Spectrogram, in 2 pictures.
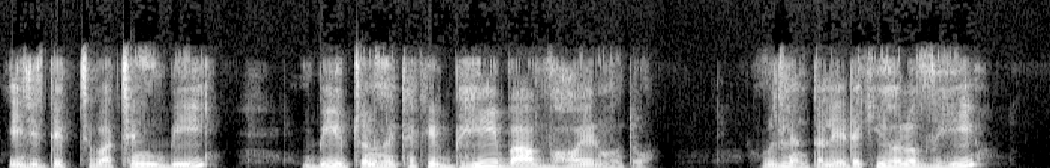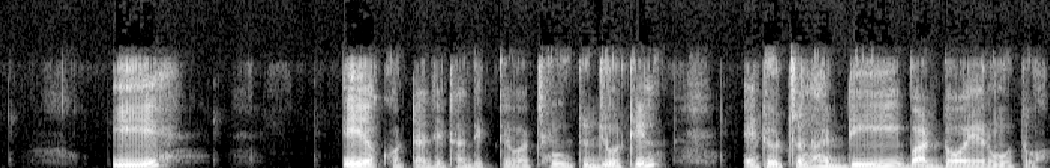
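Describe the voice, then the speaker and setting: A woman's voice: deep voice, normal speed, pauses often, mellow, no room sound. A woman teaching a language lesson, breaking each word into letters and repeating it several times. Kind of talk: slow explanatory lesson. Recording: dull lo-fi dry recording.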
